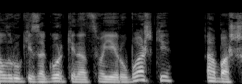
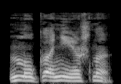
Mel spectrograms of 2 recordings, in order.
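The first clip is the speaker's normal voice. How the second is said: indignant; 4 semitones higher, slower than usual. A narrator's reading. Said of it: "негодовал Глеб".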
